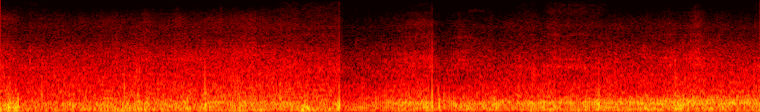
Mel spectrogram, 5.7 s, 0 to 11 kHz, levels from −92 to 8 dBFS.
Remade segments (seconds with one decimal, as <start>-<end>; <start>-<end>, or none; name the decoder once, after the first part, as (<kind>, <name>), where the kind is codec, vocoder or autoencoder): 2.6-4.8 (vocoder, Vocos)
